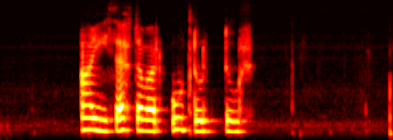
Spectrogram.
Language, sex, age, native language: Icelandic, male, 18-19, Icelandic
